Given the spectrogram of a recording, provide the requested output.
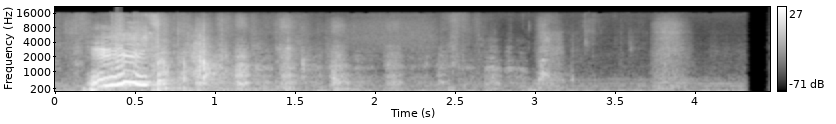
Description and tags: Dog Whine 1
animal, whine, dog, whining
